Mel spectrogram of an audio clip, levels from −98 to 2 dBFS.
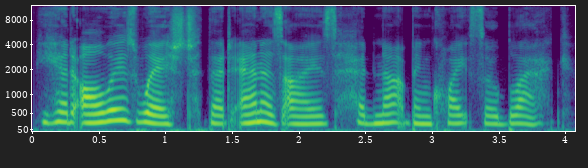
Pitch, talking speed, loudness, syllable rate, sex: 225 Hz, 190 wpm, -18 LUFS, 4.3 syllables/s, female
